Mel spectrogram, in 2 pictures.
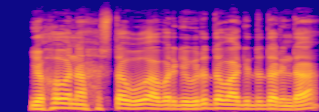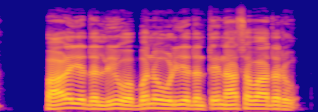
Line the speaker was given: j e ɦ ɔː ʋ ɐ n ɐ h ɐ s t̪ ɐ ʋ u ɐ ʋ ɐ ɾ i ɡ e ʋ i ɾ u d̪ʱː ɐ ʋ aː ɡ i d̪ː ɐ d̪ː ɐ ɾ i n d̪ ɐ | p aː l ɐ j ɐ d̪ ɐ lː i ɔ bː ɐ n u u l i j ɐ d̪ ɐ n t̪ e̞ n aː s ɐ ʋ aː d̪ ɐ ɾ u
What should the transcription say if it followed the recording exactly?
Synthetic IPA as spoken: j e ɦ ɔː ʋ ɐ n ɐ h ɐ s t̪ ɐ ʋ u ɐ ʋ ɐ ɾ i ɡ e ʋ i ɾ u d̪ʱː ɐ ʋ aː ɡ i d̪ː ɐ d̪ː ɐ ɾ i n d̪ ɐ | p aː ɭ ɐ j ɐ d̪ ɐ lː i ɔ bː ɐ n u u ɭ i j ɐ d̪ ɐ n t̪ e̞ n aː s ɐ ʋ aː d̪ ɐ ɾ u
